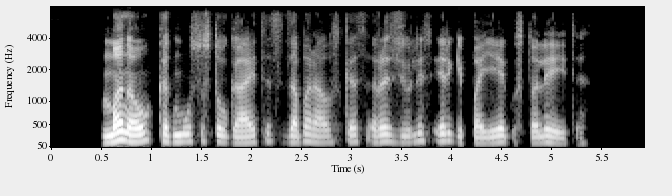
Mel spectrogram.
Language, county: Lithuanian, Panevėžys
